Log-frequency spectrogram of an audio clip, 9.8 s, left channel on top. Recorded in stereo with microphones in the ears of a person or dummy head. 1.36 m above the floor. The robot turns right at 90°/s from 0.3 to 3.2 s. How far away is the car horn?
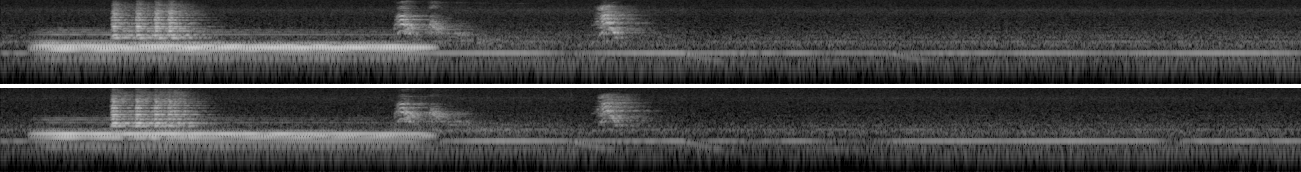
About 8 m.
